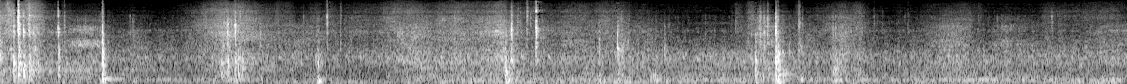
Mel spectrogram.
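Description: Sharp plastic knocks and clatter, about six in all and spaced irregularly, as a cooler lid and gear are handled in a small plastic boat. A steady low rumble runs underneath.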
